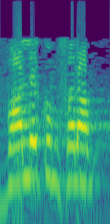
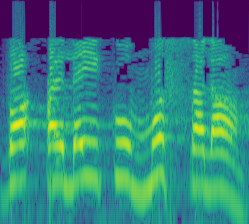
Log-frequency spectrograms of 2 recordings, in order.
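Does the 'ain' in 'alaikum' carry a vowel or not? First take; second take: no vowel; vowel. First: The ain sound is said without a following vowel. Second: The ain sound is followed by a short a. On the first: The speaker calls it wrong. "یہ بھی غلط" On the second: The speaker calls it right. "عین پر زبر آئے گا"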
